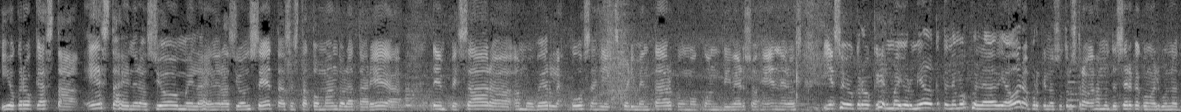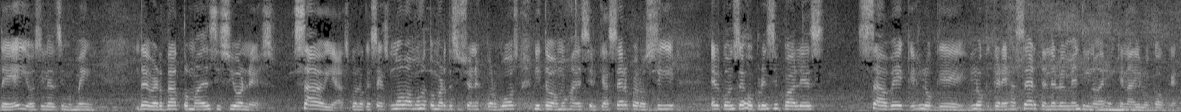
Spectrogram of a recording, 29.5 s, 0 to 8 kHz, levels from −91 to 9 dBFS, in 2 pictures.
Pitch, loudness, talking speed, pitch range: 230 Hz, -17 LUFS, 210 wpm, 210-245 Hz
